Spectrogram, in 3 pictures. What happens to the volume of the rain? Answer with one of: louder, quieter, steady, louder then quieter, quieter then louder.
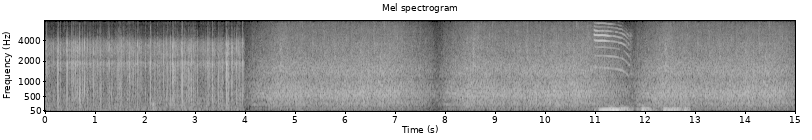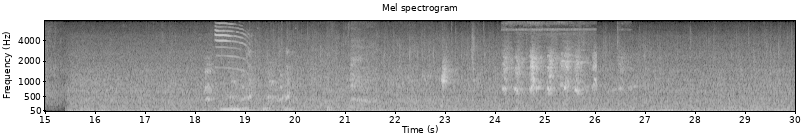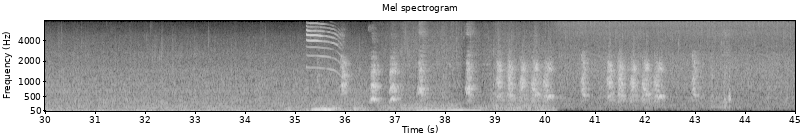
steady.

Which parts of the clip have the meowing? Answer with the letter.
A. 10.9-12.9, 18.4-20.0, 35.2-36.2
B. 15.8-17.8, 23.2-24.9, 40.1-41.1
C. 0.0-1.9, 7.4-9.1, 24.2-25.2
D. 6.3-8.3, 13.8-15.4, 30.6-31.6
A.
